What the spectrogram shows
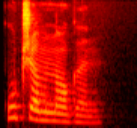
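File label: "кутшӧм ногӧн", Komi, female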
